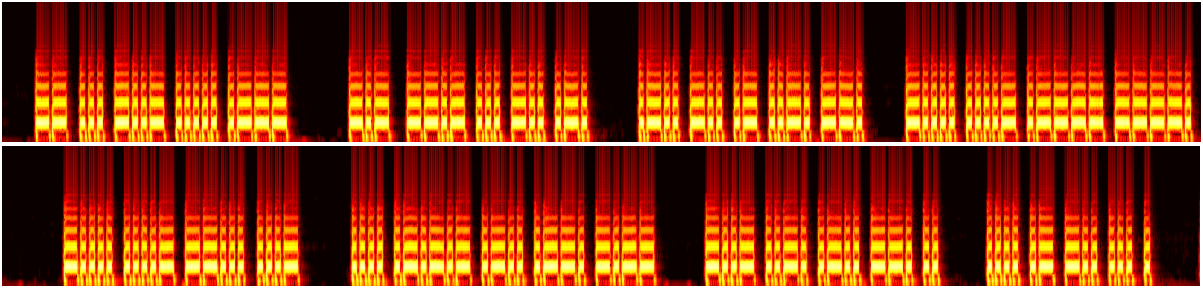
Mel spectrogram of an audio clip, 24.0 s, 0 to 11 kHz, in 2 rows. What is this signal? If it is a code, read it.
Morse code, heard as a keyed tone, about 27 wpm, 470 Hz. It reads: MSX5J KQSDR LDAFG 6419 647V H.LPY XFLGI HADSE
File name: FreeFiles / CW-practice / 25WPM-side1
